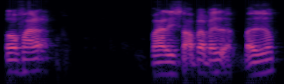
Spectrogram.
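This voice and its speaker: A man's voice: medium pitch, little pitch movement, moderate pace, fairly bright tone, muffled recording. A man in the congregation giving short, helpful answers to the preacher. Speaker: congregation member.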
